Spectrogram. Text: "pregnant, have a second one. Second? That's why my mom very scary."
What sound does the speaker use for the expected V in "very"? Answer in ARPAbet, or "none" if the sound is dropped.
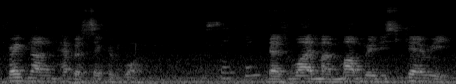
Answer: W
